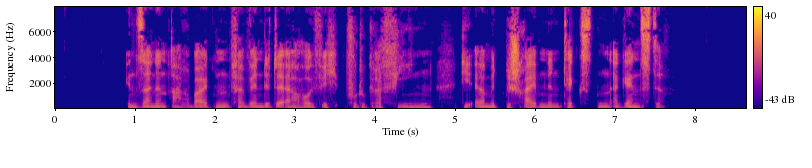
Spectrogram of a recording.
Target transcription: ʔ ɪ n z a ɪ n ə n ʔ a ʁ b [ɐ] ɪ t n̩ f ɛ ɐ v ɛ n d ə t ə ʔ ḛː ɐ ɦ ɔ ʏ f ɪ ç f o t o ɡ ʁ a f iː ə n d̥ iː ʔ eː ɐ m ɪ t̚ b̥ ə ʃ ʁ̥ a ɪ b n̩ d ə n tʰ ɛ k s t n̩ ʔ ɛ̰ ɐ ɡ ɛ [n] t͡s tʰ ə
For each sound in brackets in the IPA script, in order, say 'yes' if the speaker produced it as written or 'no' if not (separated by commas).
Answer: no, yes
